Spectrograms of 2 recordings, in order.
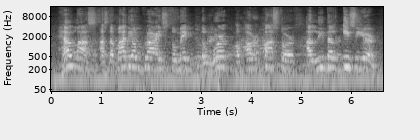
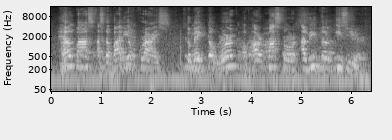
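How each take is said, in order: No difference in how they are said.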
